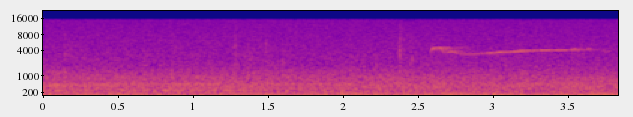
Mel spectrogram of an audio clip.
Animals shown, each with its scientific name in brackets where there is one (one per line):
Eastern Wood-Pewee (Contopus virens)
